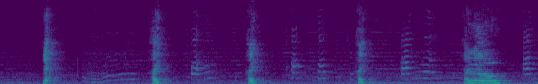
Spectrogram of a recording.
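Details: A cat gives a series of short, rising and falling meows in a daily after-work greeting exchange with her owners, who answer with repeated "hello".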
